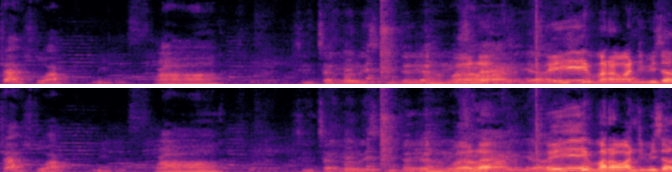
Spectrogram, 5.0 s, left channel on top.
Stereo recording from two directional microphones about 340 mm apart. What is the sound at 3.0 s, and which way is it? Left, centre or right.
Speech, centre.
